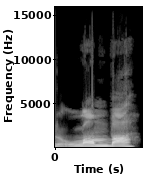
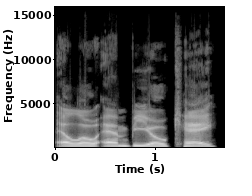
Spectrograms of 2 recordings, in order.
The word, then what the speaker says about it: Lombok: Right now we're in Lomba, spelled l o m b o k. K is silent, so I learned cuz I got made fun of for saying Lombok, but it's not Lombok.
